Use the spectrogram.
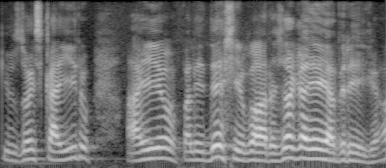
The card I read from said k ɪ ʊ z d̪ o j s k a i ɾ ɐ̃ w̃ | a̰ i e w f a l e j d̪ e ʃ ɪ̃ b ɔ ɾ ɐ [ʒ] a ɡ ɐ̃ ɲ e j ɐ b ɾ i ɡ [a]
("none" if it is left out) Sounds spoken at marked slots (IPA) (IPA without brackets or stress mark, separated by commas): ʒ, ɐ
